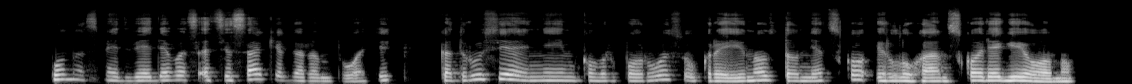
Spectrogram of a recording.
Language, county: Lithuanian, Vilnius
